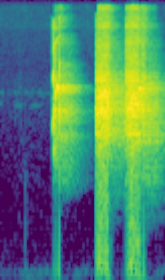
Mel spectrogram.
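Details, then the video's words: Black francolin, known locally as kala teetar, giving a loud, harsh call: a short grating note, a brief pause, then two longer buzzy rasping notes in quick succession, with clean silence before and after. "کالا تیتر کی آواز"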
